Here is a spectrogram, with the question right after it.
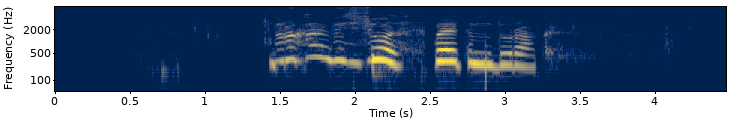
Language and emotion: Russian, neutral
